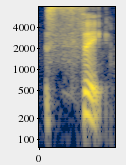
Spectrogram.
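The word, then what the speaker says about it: ces: So pronunciation is gonna be ce, set, set feminine, which is double T and E, and then plural is say.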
